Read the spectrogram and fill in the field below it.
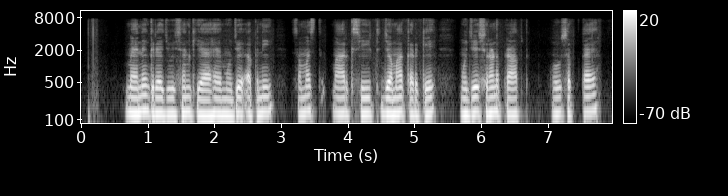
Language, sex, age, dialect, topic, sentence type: Hindi, male, 18-24, Garhwali, banking, question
